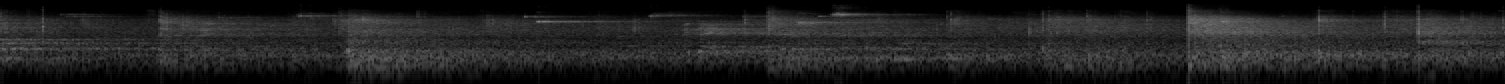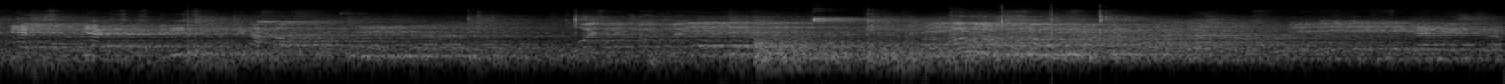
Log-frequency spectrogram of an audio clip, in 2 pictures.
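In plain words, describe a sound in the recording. A ball is kicked with sharp thumps in an echoing hall.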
